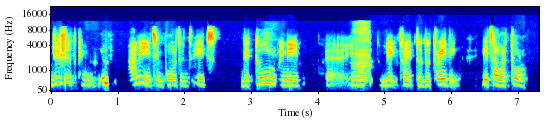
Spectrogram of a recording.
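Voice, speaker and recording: A woman with a non-native accent speaks in a fairly high voice, recorded dry and close with no echo. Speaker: trader. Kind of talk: casual chat. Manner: halting.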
